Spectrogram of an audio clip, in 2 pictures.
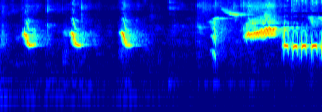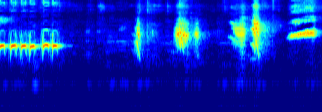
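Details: Chestnut-rumped babbler, called a Sumatran endemic, in active varied song: three downslurred chips, a brief squeal, a fast even trill of about ten pulses, then scattered sharp and buzzy notes.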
